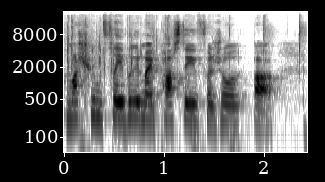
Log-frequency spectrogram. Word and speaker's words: fagioli: I don't want mushroom flavor in my pasta fagioli. I almost said it the American Italian way, right? Fagioli. Not the other pronunciation.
